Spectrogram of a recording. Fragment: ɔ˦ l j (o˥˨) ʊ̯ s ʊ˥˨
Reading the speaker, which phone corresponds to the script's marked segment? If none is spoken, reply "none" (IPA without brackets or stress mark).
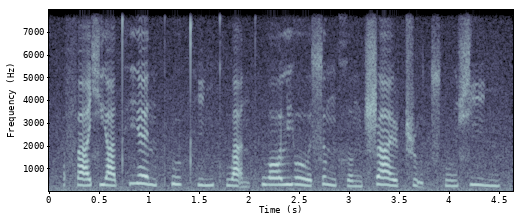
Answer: o˥˨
